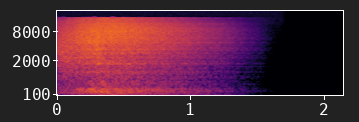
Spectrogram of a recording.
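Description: A whoosh sound effect that swells at once and then fades out over about a second and a half, with a low rumble under the hiss.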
